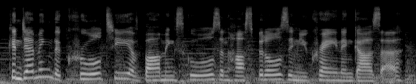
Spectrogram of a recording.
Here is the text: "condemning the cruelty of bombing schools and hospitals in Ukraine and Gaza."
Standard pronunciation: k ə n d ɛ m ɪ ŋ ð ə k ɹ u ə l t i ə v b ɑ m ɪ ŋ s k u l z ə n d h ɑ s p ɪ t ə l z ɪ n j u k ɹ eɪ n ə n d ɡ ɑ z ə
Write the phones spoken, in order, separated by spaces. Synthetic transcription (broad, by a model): k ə n d ɛ m ɪ ŋ ð ə k ɹ u ə l t i ə v b ɑ m ɪ ŋ s k u l z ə n h ɑ s p ɪ t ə l z ɪ n j u k ɹ eɪ n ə n ɡ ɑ z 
